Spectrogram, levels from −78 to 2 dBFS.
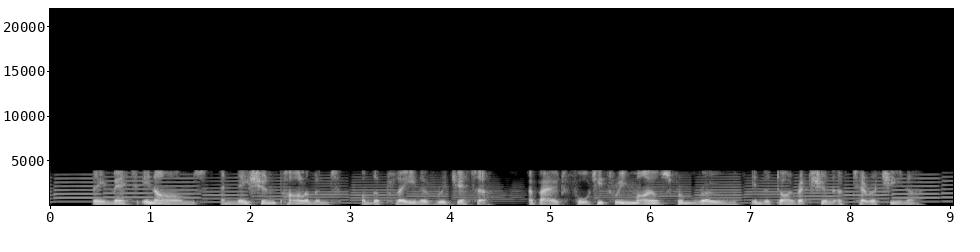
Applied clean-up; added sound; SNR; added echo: none; Trumpet; 16 dB; none.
